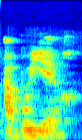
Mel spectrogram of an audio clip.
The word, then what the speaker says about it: aboyer: O Aboyer, a gente percebe que o I vai ter som, né? O Y vai ter som de I, né? E vai ser um I um pouco mais sonoro. Aboyer.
